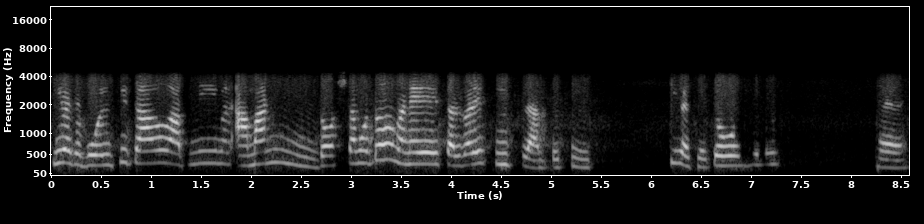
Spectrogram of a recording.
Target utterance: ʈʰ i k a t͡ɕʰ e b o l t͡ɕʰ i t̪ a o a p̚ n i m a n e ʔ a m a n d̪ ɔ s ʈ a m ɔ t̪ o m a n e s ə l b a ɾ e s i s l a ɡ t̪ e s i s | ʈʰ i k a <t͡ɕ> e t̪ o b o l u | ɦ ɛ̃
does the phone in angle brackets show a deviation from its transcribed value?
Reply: yes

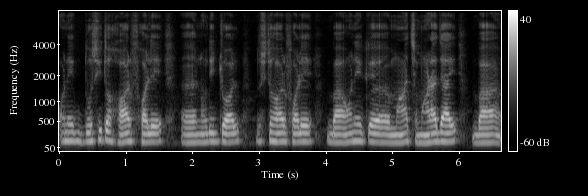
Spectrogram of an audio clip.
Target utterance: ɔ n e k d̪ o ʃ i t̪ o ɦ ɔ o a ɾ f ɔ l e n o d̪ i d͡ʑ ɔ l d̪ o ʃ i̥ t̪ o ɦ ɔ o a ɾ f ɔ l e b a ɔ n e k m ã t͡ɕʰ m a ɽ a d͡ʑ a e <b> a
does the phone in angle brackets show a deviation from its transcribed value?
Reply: no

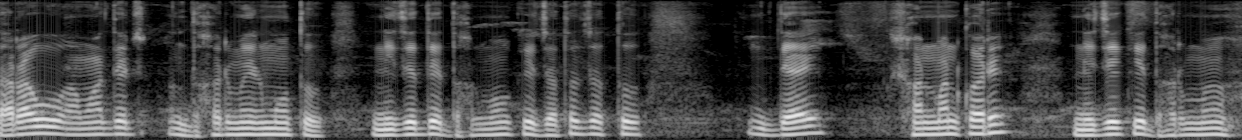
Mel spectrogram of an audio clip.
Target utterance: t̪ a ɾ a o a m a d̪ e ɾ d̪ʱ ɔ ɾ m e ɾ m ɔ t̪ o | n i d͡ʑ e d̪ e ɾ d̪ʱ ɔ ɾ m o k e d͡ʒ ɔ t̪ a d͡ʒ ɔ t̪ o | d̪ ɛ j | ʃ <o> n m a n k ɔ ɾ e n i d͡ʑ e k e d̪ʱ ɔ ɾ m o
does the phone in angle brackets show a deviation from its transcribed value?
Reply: yes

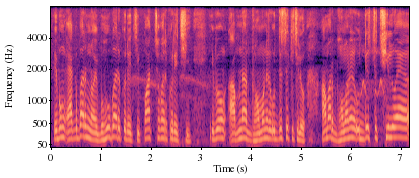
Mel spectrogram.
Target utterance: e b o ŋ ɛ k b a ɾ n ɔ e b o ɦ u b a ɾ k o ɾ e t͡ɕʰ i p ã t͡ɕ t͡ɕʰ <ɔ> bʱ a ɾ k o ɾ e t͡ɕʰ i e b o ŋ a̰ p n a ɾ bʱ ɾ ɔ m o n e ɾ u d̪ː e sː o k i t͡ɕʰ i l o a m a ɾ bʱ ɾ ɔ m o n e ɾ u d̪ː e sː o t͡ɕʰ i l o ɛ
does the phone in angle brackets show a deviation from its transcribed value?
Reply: no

